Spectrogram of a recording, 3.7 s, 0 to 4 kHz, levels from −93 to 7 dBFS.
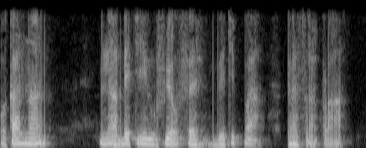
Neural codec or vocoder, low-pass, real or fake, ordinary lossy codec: codec, 24 kHz, 0.9 kbps, WavTokenizer, medium speech release version 1; 3.6 kHz; fake; AAC, 32 kbps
